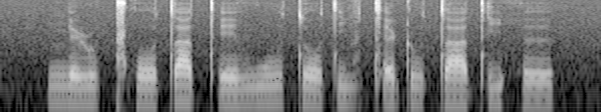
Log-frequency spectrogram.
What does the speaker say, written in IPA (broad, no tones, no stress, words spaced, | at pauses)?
ŋeɭuǁʰo tatʼev wuto tivtʼɛʈuta tʼihɘ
